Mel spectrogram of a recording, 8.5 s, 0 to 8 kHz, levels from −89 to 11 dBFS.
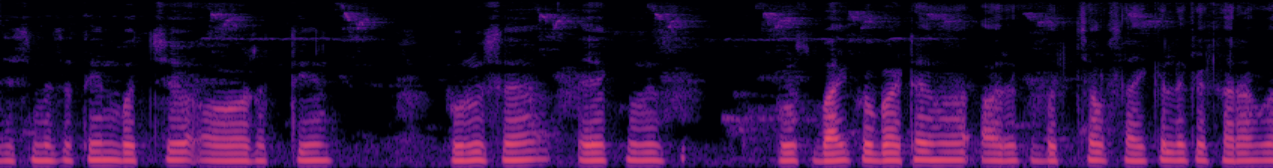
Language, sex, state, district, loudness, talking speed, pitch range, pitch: Hindi, male, Bihar, Gaya, -35 LUFS, 160 wpm, 135-145 Hz, 140 Hz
